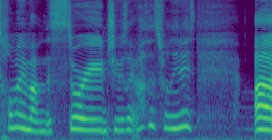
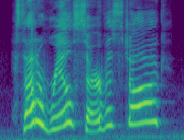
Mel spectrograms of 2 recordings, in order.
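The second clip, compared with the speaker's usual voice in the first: amazed, really impressed, fascinated, raised and pitched up; 7 semitones higher, 7 dB louder than usual. Retelling what a stranger asked about the service dog: imitating a fascinated stranger. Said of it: "really fascinated".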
